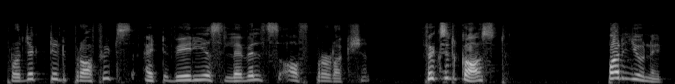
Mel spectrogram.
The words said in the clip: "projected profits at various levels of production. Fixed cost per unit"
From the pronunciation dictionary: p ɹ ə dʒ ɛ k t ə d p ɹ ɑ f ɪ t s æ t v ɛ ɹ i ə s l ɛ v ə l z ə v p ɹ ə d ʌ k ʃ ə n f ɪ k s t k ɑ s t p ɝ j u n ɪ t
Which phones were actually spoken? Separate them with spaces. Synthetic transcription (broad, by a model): p ɹ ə dʒ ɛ k t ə d p ɹ ɑ f ɪ t s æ t v ɛ ɹ i ə s l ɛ v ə l s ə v p ɹ ə d ʌ k ʃ ə n f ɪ k s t k ɑ s t p ɝ j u n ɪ t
